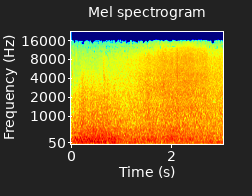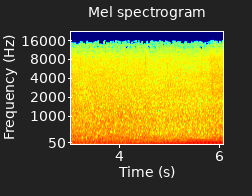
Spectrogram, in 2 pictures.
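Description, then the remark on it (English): A stormy sea roars continuously, with heavy waves surging and wind buffeting, loudest in the first second before settling into a steady, dense rush. No voices are heard. “In one powerful sermon, he compared the situation in Germany to the terrified crew of a boat caught in a fearsome storm.”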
